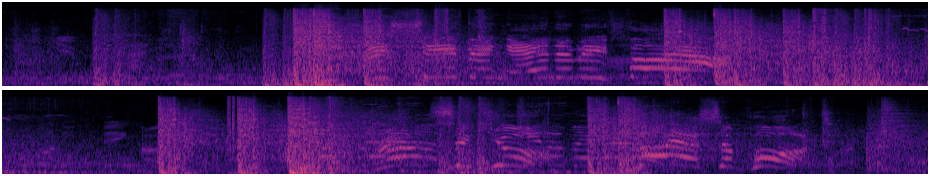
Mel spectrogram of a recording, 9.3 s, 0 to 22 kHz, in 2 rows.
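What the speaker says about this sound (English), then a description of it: "We do have now Commissioners get hit by the MG42." An MG42 machine gun fires loud, dense bursts in the World War II strategy game Company of Heroes 2, mixed with other gunfire and explosions. A caster talks over the battle throughout.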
